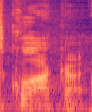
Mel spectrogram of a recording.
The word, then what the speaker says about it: quokka: How do you pronounce this? Is this quokka? – I believe it's quokka. – Quokka? – Yep.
